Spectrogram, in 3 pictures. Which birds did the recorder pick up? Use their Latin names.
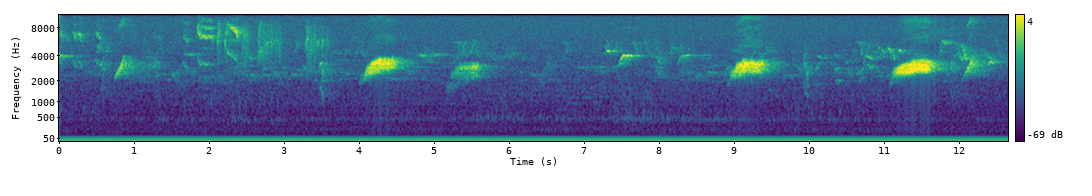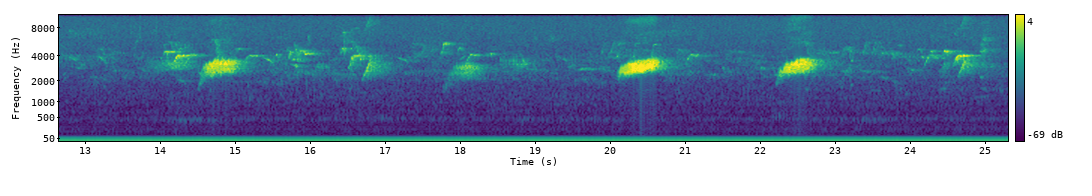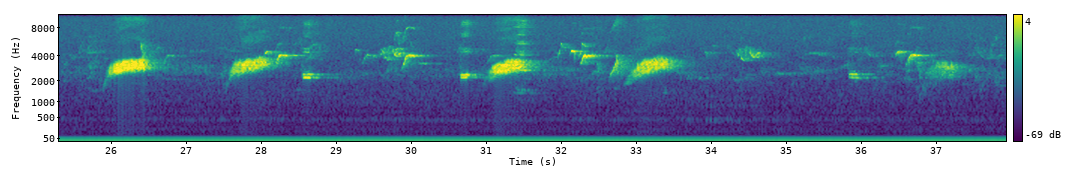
Himatione sanguinea, Loxops coccineus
